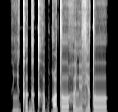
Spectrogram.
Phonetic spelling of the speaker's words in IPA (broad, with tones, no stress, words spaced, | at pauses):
ʎə˩ kʼə˥ɡɐ˧˥ kʰə˩b qʷɐ˧ tɤː˥hə˧ lʲɐ˩zʲɐː˧˥tɤː˥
